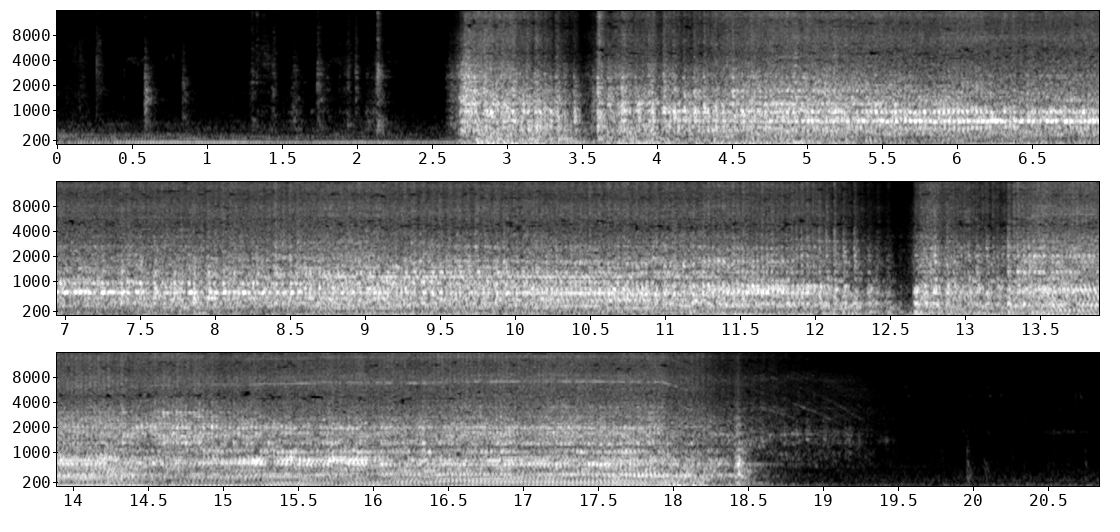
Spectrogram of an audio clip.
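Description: Reciprocating saw cutting through the car's rusted sheet metal, starting about three seconds in with a brief stop partway and cutting off near the end.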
